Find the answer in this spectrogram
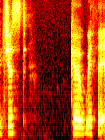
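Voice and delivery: whispering under breath. Voicing a character who murmurs to a companion: whispering under breath. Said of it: "under my breath, uh, I whisper to you".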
